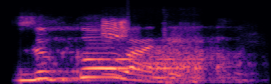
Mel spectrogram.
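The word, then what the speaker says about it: Dzükou Valley: Yes, that is Zuccovali. D is silent. നമ്മൾ D അവിടെ എഴുതിയിട്ടുണ്ടെങ്കിലും D എന്ന വേർഡ് നമ്മൾ വായിക്കില്ല. D is silent there. Then we can say it as Zuccovali.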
